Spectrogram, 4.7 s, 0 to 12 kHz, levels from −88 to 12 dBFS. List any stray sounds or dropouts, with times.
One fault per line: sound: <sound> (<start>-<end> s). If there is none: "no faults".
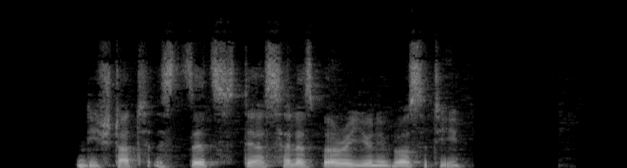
no faults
